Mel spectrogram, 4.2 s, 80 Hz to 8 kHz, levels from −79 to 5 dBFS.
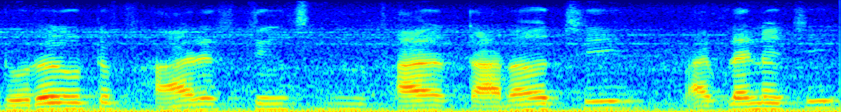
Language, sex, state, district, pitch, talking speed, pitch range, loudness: Odia, male, Odisha, Khordha, 120 Hz, 130 wpm, 95-145 Hz, -18 LUFS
